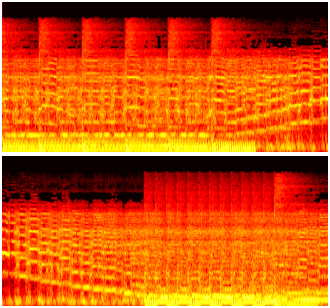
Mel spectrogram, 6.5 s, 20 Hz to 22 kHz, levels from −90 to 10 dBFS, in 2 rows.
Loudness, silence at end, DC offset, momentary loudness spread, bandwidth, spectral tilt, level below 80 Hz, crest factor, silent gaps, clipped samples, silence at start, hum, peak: -13 LUFS; 0 s; under 0.1%; 3 LU; 15 kHz; -5 dB/octave; -20 dBFS; 12 dB; none; under 0.1%; 0 s; none; 0 dBFS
